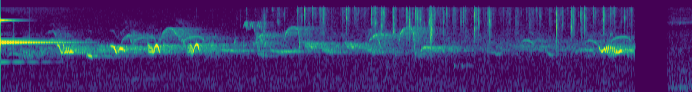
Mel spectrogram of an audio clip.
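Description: Small birds chirping, many short rising-and-falling calls one after another, cutting off suddenly near the end. A bright ding rings at the very start.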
